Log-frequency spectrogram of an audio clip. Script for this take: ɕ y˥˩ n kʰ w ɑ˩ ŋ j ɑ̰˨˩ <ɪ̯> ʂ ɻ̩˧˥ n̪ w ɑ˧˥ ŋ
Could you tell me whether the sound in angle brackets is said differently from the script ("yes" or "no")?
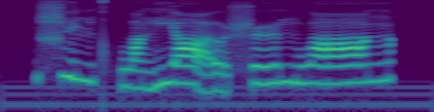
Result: yes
